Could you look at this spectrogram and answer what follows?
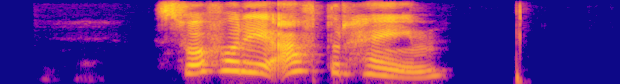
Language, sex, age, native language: Icelandic, female, 30-39, Polish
